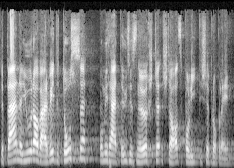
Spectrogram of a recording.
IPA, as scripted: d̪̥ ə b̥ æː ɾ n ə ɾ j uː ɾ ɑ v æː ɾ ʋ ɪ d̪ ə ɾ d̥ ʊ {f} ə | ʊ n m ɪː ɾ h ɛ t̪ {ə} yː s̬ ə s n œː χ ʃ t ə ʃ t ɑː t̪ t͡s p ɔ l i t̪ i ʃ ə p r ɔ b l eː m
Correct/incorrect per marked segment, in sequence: incorrect: s, correct

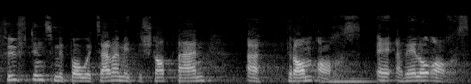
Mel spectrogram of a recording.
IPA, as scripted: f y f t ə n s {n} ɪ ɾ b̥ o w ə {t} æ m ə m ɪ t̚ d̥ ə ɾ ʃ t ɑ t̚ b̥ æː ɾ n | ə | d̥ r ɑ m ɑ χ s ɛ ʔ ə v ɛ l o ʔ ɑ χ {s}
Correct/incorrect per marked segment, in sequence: incorrect: m, incorrect: t͡s, correct

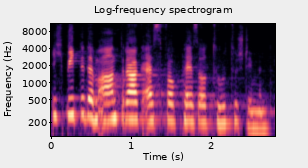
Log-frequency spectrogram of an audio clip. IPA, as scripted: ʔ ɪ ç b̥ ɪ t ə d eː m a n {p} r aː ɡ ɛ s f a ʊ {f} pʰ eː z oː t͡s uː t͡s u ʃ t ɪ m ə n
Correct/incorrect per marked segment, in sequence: incorrect: t, incorrect: none

